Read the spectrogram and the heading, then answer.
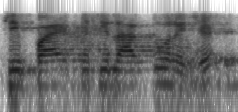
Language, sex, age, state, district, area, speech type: Maithili, male, 18-30, Bihar, Araria, rural, conversation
